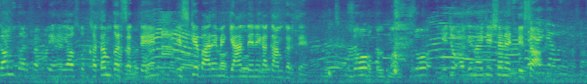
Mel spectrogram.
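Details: Man who stammers, a member of a stammering self-help group, speaking Hindi during speech practice on a train after a communication workshop; stuttering.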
